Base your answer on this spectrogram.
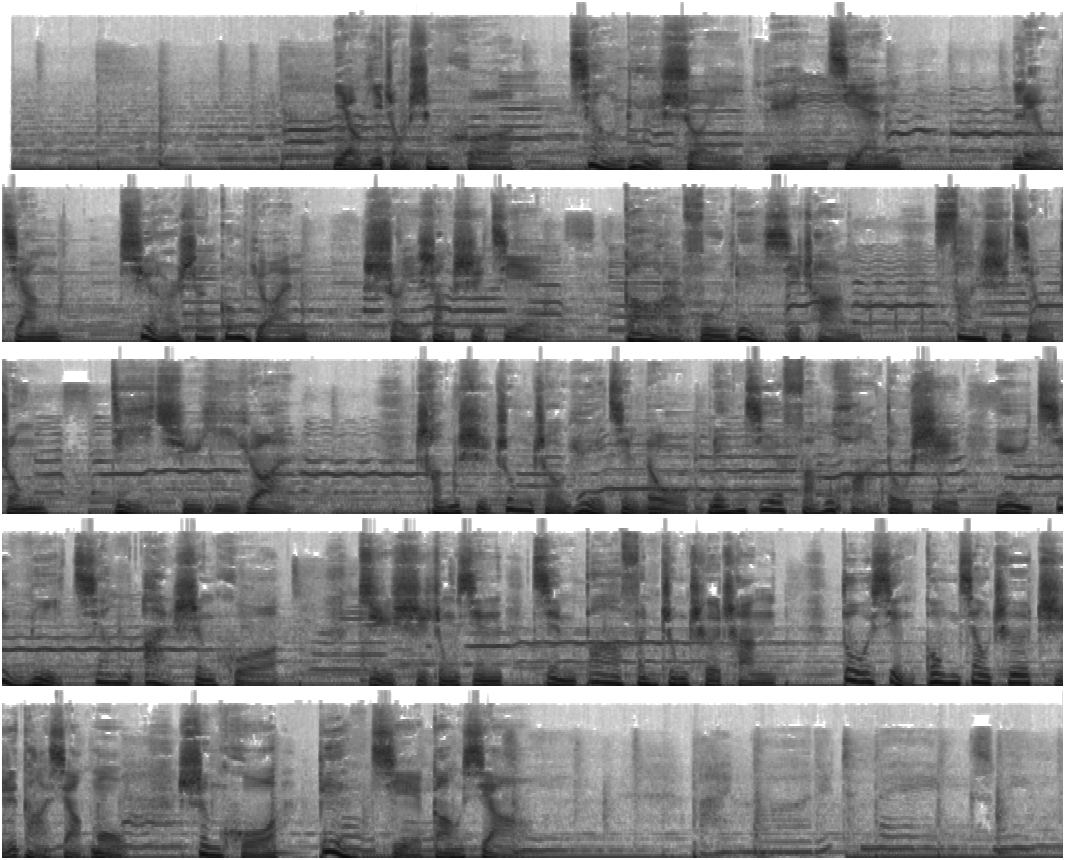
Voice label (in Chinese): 男3-房产广告-温情房产, 国语男声配音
